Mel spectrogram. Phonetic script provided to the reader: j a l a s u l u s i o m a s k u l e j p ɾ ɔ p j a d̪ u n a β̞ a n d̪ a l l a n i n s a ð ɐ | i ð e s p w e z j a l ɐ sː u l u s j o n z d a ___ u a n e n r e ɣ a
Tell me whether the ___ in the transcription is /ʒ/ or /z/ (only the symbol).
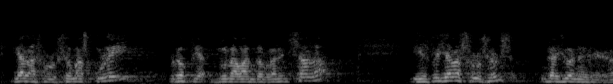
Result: ʒ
